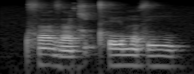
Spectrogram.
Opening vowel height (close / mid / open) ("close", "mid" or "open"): open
